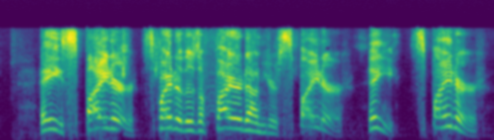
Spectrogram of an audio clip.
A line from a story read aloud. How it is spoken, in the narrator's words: As loud, like twice as loud as he was yelling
